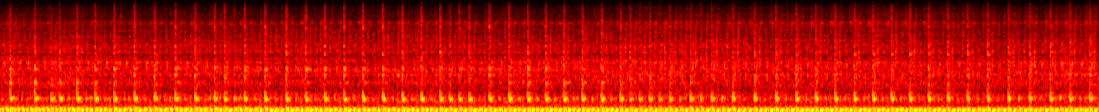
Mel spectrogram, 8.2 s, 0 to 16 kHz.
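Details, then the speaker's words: Nissan 18 hp two-stroke outboard after fixing a too-open throttle butterfly and turning the idle air mixture screw about an eighth turn: fast even burble at steady speed, no misses or surging; smooth idle. "and so by tweaking that to the right settings by moving it about eighth of a turn and just finding the sweet spot where it was idling right I was able to adjust this to get the idle just"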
